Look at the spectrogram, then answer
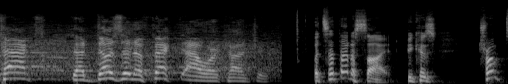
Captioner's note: cheers and Applause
